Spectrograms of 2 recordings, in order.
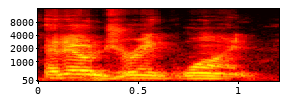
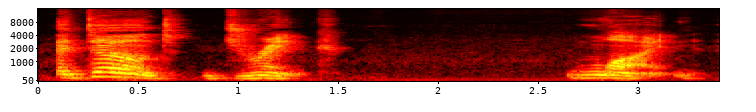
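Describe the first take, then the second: First: It is said plainly, without hesitation. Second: It is said hesitantly, as if thinking mid-line.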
